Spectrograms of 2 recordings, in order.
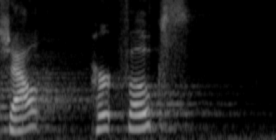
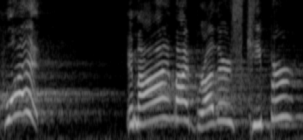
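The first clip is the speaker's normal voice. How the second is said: loud, higher outcry of a defiant man; crying out; 8 semitones higher, 4 dB louder than usual. Acted. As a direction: Cain shouting back at God, defiant. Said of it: "And he cries out".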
